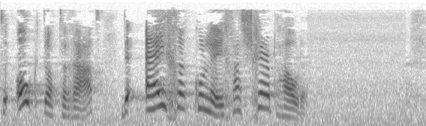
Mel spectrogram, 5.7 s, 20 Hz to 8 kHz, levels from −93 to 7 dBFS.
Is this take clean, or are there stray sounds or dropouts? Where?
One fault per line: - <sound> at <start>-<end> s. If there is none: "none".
none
